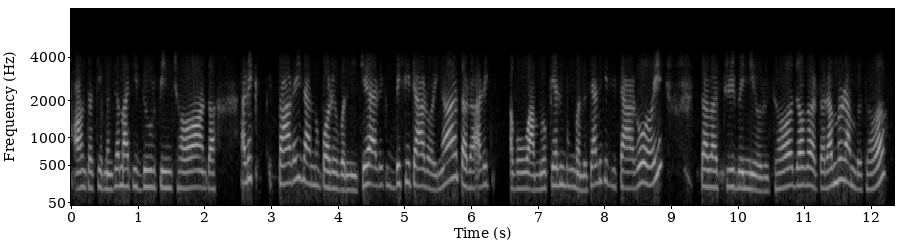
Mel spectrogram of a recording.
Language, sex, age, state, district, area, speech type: Nepali, female, 18-30, West Bengal, Kalimpong, rural, conversation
